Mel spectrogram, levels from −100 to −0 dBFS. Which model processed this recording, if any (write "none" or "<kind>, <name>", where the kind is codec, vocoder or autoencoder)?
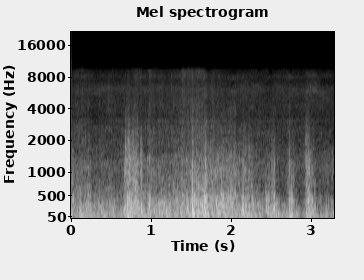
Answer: codec, DAC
